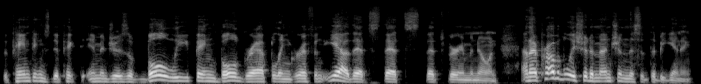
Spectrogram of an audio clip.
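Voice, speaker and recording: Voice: mid-range voice, big pitch swings, brisk, mellow, dry recording, clean studio sound. An American host giving casual history commentary, rambling and self-interrupting with casual swearing. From United States.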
